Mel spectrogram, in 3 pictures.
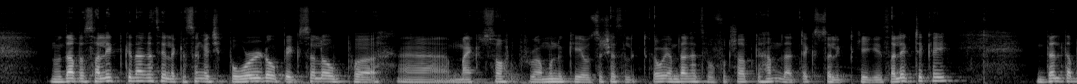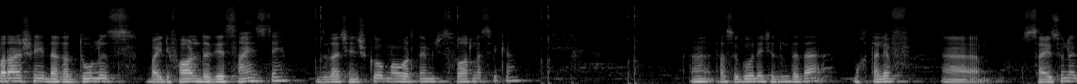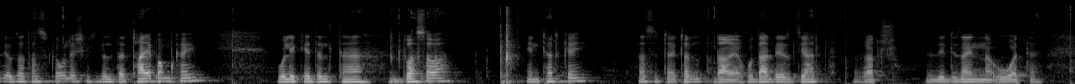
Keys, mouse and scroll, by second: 25.6-25.9 typing, 26.7 Return.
